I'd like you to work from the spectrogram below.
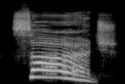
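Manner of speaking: anguished cry. Acted. Pilot crying out as her sergeant is blown up, anguished. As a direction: cry out as his ship explodes.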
